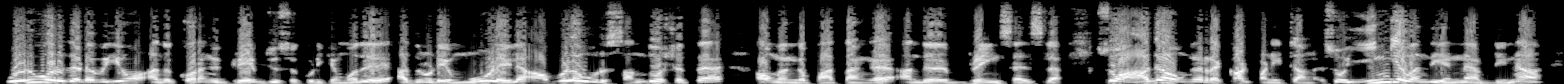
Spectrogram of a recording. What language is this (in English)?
Tamil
